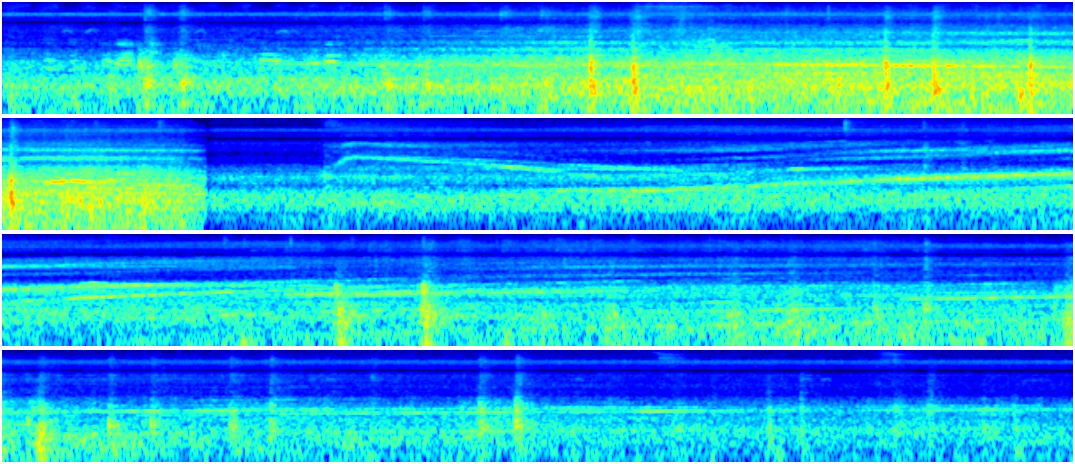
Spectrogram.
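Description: Electric multiple-unit train running in, wheels clattering over rail joints and points with a steady motor whine that dips slightly as it slows. After an abrupt cut, the train pulls away: its inverter-driven motors give several whining tones that climb in pitch, one after another, as it accelerates, with occasional wheel clicks.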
